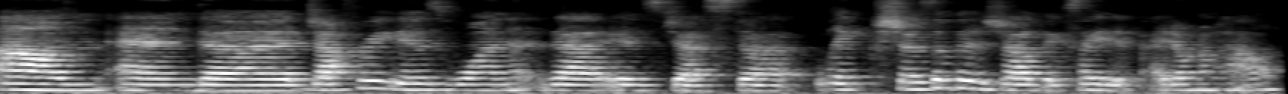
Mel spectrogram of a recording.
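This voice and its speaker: Amid noticeable background noise and audible room echo, a woman speaks at a fairly slow pace in a monotone, flat intonation. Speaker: podcast host. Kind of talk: podcast interview introduction.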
